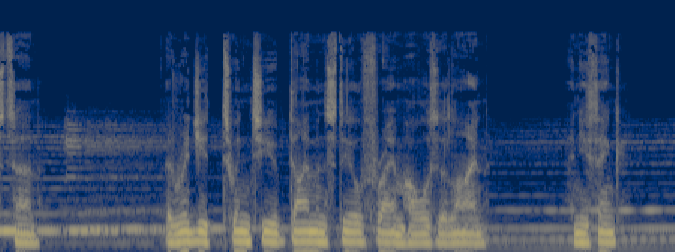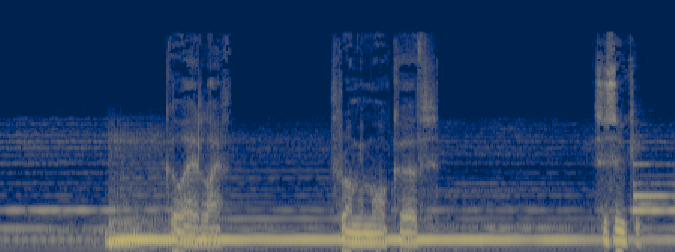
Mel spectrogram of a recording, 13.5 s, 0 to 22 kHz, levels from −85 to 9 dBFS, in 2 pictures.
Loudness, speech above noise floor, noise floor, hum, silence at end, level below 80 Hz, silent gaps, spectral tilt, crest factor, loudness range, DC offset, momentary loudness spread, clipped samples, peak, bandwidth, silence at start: -24 LUFS; 21 dB; -43 dBFS; 50 Hz at -50 dBFS; 0 s; -50 dBFS; none; -6 dB/octave; 12 dB; 4 LU; under 0.1%; 16 LU; under 0.1%; -10 dBFS; 13.5 kHz; 0 s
